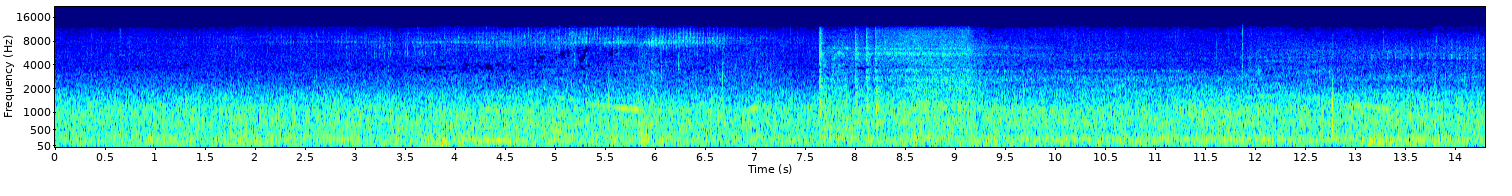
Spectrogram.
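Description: Steady rumble of distant road traffic, with a few faint clicks and knocks.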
